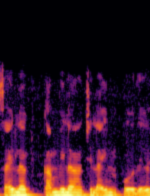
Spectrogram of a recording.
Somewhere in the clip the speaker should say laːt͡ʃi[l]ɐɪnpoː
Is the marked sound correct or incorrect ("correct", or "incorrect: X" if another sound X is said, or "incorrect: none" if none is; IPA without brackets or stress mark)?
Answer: correct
